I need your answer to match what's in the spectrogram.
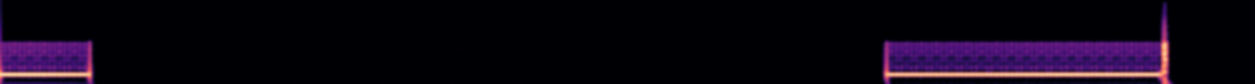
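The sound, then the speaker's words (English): A steady electronic telephone tone sounds twice, a short burst and then a longer one after a silent pause of about four seconds, ending in a sharp click as a call is placed to an economics professor. “Let's get him on the phone.”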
